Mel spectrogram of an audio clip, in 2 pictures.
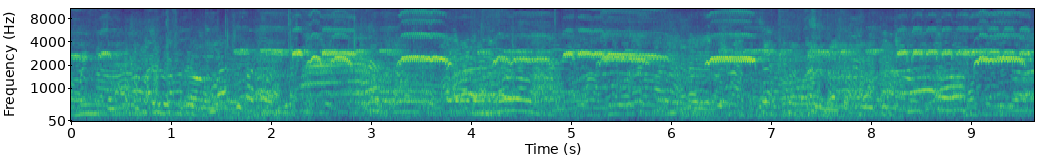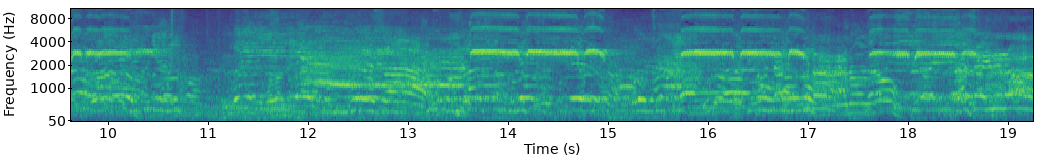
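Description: A large crowd of men chants loudly in rhythm outdoors.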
